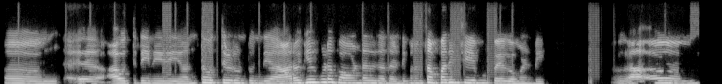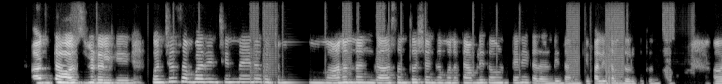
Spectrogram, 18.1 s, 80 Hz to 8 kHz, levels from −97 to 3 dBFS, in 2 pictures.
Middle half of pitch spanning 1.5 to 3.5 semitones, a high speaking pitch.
No: average, 4.2 semitones; high, 235 Hz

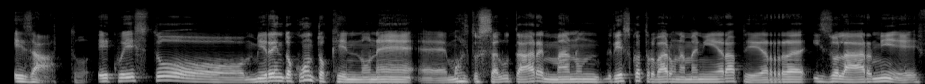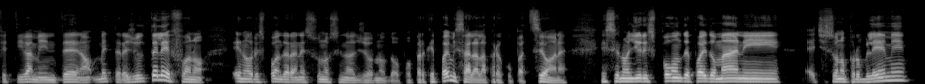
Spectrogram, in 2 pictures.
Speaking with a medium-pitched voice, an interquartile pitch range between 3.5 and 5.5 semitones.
No: low, 120 Hz; average, 4.0 semitones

